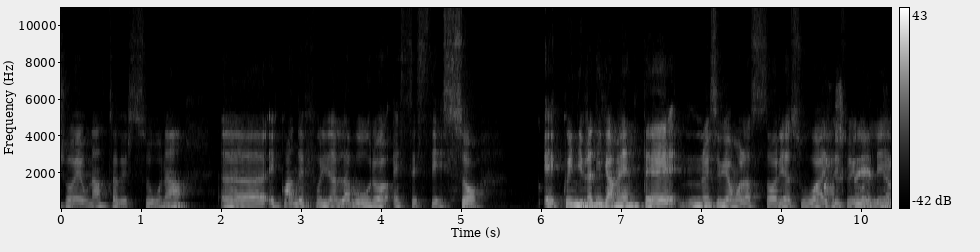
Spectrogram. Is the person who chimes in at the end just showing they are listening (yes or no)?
no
